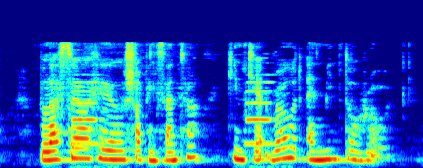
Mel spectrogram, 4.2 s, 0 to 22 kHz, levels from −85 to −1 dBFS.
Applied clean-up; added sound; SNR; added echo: classical method WPE with log-MMSE.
